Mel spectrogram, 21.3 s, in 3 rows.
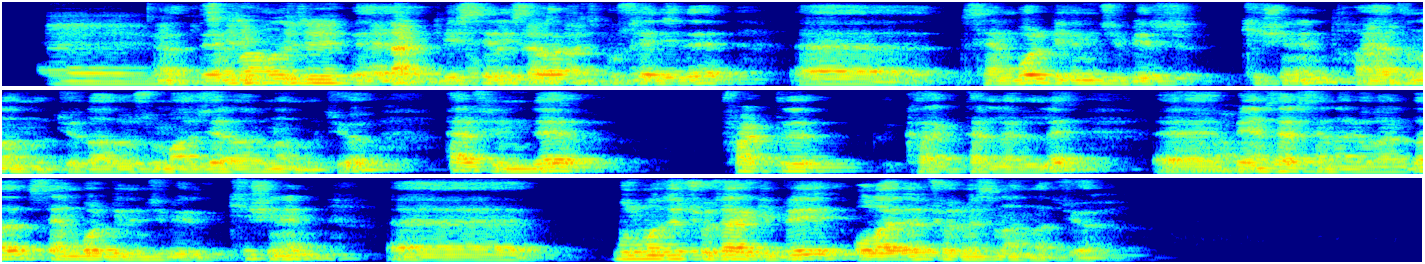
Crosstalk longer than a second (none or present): present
